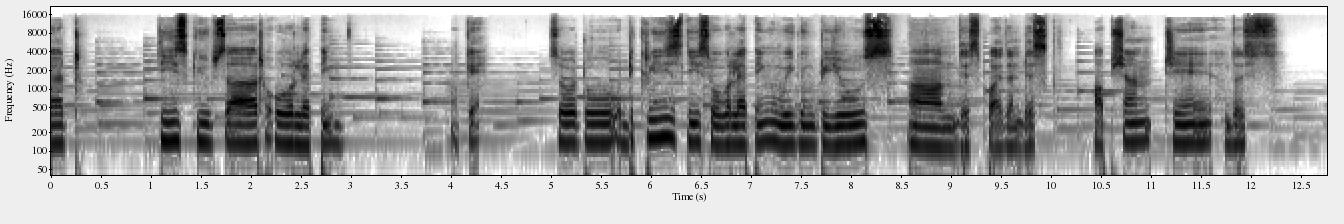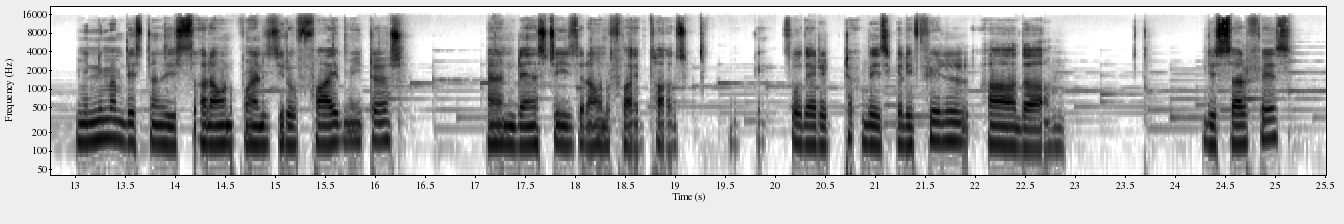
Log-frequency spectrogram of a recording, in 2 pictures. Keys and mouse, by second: 18.3 KP_0, 21.6 click.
